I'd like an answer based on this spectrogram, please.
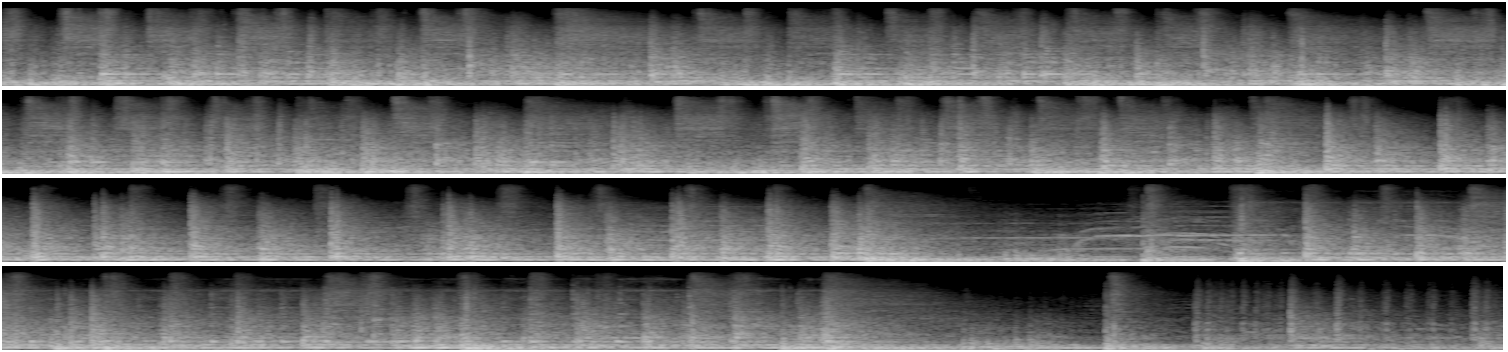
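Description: Marching band drumline playing: snare drums, tenor drums and bass drums with hand cymbals, struck in dense, rapid patterns. The crisp high strokes drop away in the last few seconds, leaving softer playing.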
